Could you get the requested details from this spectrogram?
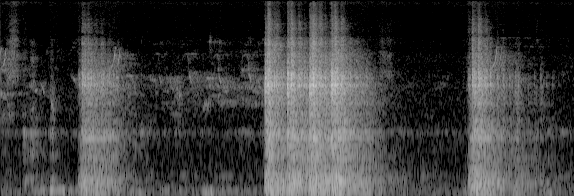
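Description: Three loud, harsh peacock cries about two seconds apart, each a brassy wailing burst under a second long, over faint background hiss.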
